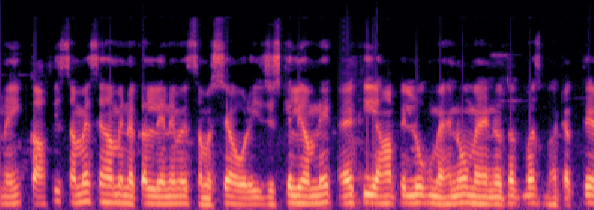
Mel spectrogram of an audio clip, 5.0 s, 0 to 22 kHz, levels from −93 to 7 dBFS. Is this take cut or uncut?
cut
